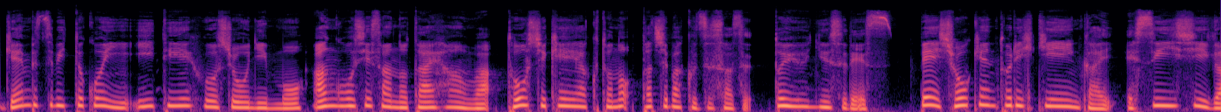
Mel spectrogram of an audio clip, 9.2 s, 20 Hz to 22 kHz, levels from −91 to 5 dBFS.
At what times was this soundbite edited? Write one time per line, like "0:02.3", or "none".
none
